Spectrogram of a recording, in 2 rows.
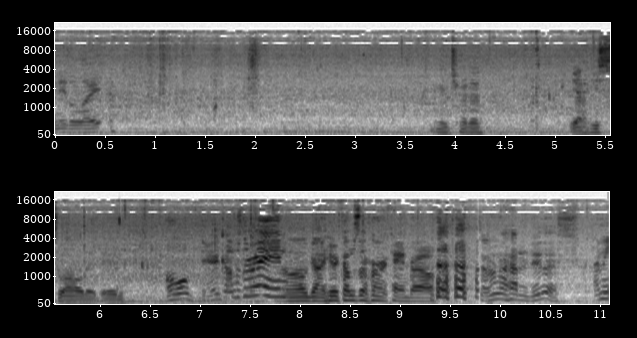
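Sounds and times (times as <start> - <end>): low steady hum: 0.0 - 11.0
small water splashes: 0.0 - 11.0
water lapping and dripping: 0.0 - 11.0.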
